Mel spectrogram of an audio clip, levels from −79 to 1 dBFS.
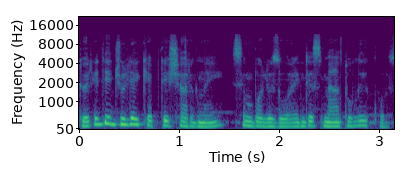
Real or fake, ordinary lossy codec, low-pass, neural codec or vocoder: real; Opus, 16 kbps; 10.8 kHz; none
